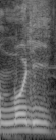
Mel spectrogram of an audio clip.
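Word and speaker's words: MOLLE: quoi quelque chose enfin ça se prononce moli c'est des sangles qui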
